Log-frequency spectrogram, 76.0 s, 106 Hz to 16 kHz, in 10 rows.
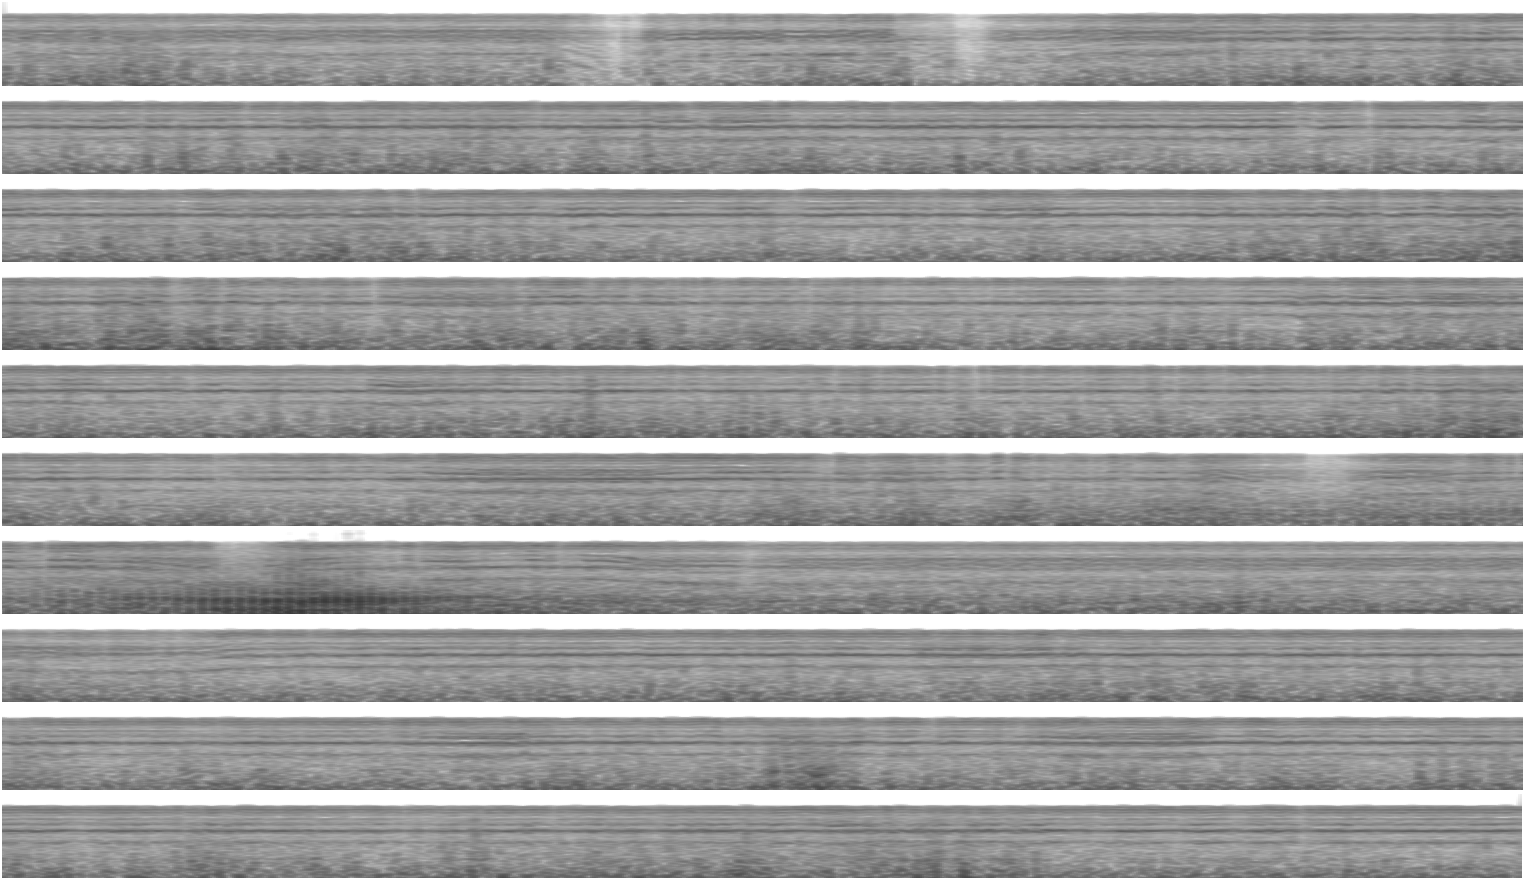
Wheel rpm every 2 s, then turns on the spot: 170, 120, 120, 210, 230, 230, 230, 230, 230, 230, 230, 230, 230, 230, 230, 220, 230, 230, 230, 230, 220, 230, 160, 150, 210, 160, 160, 200, 230, 230, 230, 230, 230, 230, 230, 240, 230, 230.
4-6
